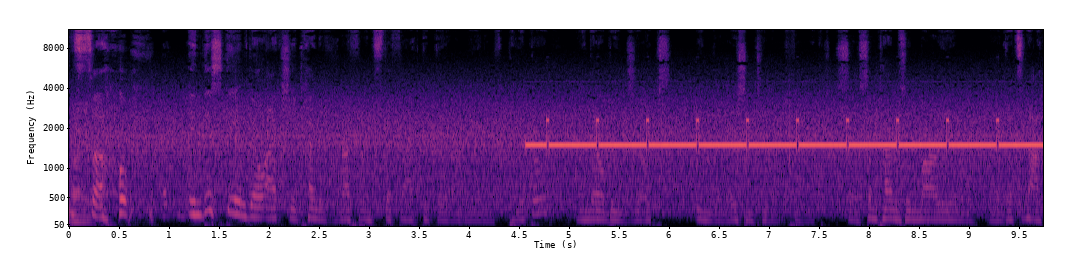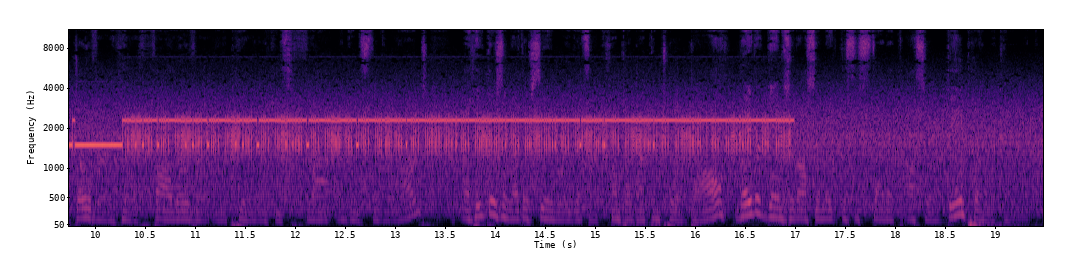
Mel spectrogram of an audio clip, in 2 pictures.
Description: Weather fax (radiofax), 120 lines a minute, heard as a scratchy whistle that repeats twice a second, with radio static and speech in English.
